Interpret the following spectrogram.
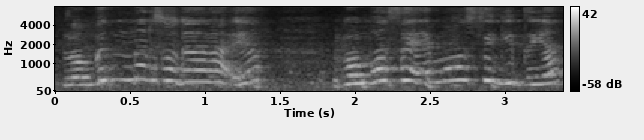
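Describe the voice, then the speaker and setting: Lively high-voiced woman preaching in an echoing hall. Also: normal speed, crowd noise, background noise. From Central Java. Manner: lively, humorous, questions the congregation. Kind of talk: sermon. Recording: roomy hall from far off, faint background.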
